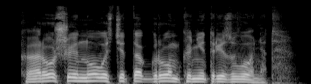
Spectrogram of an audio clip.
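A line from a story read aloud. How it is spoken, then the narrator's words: Sighing. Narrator (Russian): вздохнул Гуров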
